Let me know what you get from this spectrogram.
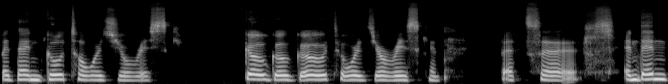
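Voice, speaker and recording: In a French accent, a woman with a fairly high pitch speaks very slowly with fairly even intonation and long, frequent pauses, the sound dry and close with no echo. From France (Paris), Moroccan parents. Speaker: patent attorney and entrepreneur. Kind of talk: interview conversation.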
